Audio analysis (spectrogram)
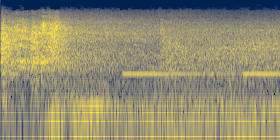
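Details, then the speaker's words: Engine restart early morning after coolant level stabilized, checking for an intermittent fuzzy noise heard at first start and shutdown: catches, steady even idle, faint thin whine, no fuzzy noise; AC compressor sounds normal. "no didn't do it it's not the ac system or compressor making the noise that compressor sounds pretty normal"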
